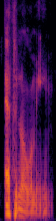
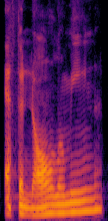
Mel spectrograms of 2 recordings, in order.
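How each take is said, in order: First: It does not split into ethanol plus amine. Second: It sounds like ethanol followed by amine. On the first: "it's easier for me to pronounce it ethanolamine" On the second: "because it's like ethanol and then amine"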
